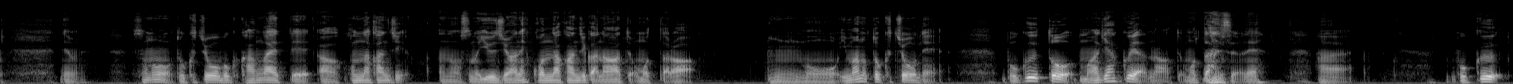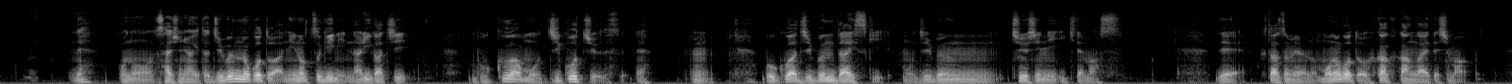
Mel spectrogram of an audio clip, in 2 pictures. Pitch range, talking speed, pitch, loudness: 75-95 Hz, 270 characters per minute, 85 Hz, -25 LUFS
